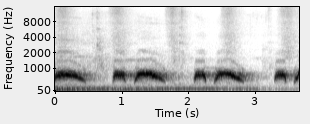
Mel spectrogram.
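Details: A tame spotted dove coos busily, giving soft two-part phrases of a brief note then a drawn-out arched coo, about every 1.2 seconds over a low steady hum.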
